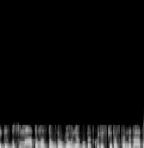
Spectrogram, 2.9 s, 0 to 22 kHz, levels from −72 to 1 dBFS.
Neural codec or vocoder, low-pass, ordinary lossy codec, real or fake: none; 3.6 kHz; Opus, 64 kbps; real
